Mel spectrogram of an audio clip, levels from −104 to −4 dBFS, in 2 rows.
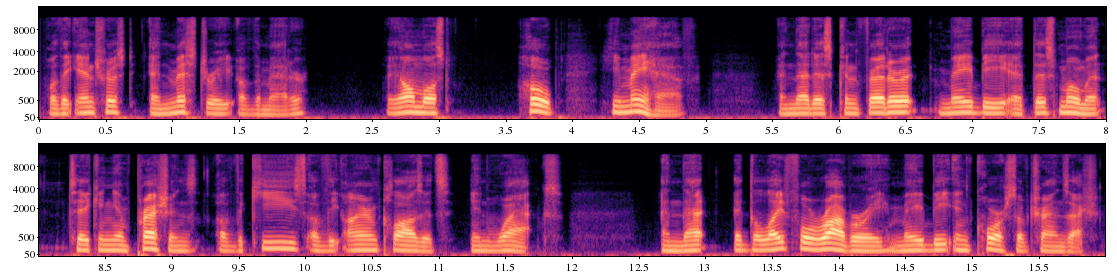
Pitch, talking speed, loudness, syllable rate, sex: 135 Hz, 170 wpm, -20 LUFS, 5.5 syllables/s, male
